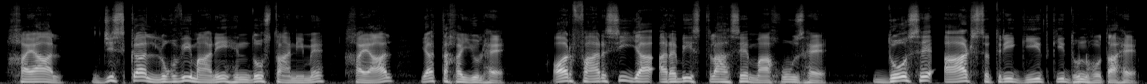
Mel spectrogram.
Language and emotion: Urdu, neutral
